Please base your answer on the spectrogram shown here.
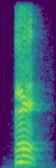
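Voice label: Vox Sur Japanese; Priscilla; kingsraid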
